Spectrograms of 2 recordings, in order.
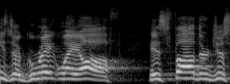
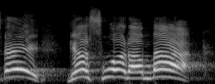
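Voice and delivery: loud, high shout with drawn-out words; big, slow comeback announcement; calling out; 6 semitones higher, 5 dB louder, slower than usual. Acted. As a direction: holler it to people who thought you were gone. Acts out Jonah surprising his shipmates.

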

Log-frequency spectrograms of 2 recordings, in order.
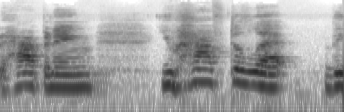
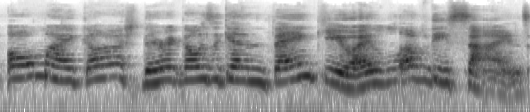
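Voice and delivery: high, gushing thank-you to the universe; emphatic thanks; 7 semitones higher than usual. Retold or imitated. Driver thanking the universe for a turkey sign, emphatic and high. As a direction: burst out with delighted gratitude. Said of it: "emphatic about it".

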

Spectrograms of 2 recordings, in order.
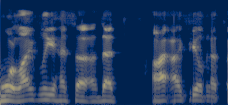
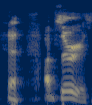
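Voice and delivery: laughing; 7 semitones higher, 4 dB louder, much slower than usual. Real, not acted.

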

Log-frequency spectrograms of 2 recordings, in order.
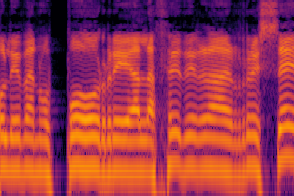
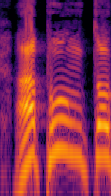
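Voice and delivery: loud, higher exclamation; short raised cry; shouted; 4 semitones higher, 6 dB louder than usual. A narrator's reading. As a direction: shout agreement from the crowd. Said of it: "gridò un altro".

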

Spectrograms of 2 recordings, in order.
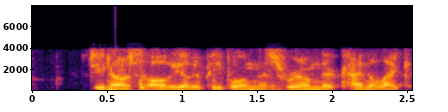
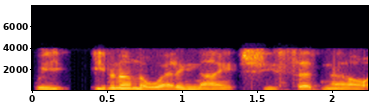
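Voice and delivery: ordinary talk, nothing marked

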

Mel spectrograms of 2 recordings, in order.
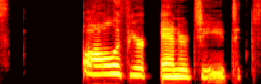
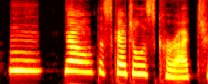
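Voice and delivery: higher-pitched imitation of a manager saying no; voiced manager, pitched up, refusing; retold dismissive refusal; 9 semitones higher than usual. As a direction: brush it off in a raised, mock-official voice.

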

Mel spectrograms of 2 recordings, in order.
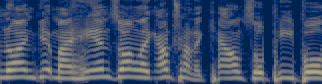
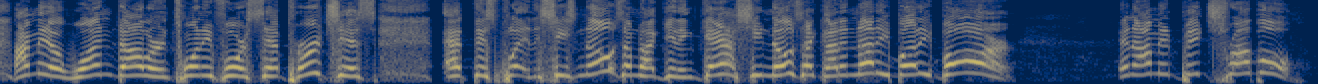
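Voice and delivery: high, louder panicked rush; rising panic; 6 semitones higher, 5 dB louder than usual. Retold or imitated. Pastor to congregation, climbing into mock panic about his wife.

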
